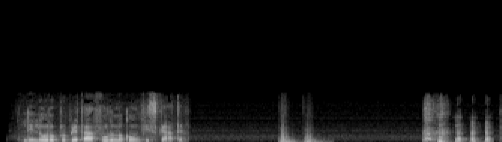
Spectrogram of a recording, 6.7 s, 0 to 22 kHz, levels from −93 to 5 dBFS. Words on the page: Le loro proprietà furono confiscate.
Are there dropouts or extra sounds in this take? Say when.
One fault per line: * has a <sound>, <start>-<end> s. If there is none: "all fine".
* has a thud, 3.7-4.4 s
* has a laugh, 5.6-6.6 s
